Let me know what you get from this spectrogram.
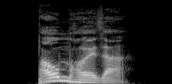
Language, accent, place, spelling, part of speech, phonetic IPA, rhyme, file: German, Germany, Berlin, Baumhäuser, noun, [ˈbaʊ̯mˌhɔɪ̯zɐ], -aʊ̯mhɔɪ̯zɐ, De-Baumhäuser.ogg
- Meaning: nominative/accusative/genitive plural of Baumhaus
